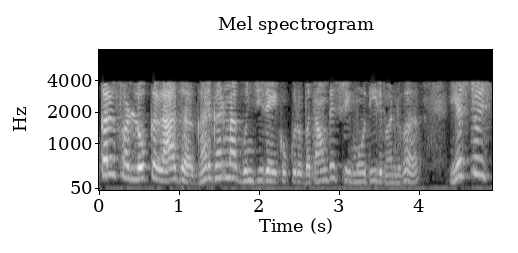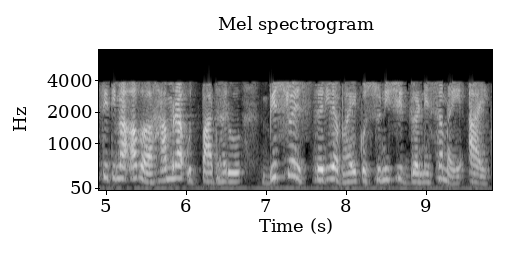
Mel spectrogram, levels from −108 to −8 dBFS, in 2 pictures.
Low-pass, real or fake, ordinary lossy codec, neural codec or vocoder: 7.2 kHz; real; AAC, 16 kbps; none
